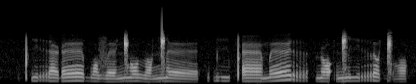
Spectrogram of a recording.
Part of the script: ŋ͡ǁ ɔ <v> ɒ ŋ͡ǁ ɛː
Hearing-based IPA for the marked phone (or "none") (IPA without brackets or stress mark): ð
